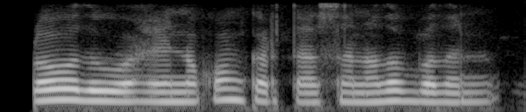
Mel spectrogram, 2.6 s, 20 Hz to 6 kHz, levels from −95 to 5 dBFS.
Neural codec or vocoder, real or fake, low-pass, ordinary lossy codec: none; real; 5.4 kHz; none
